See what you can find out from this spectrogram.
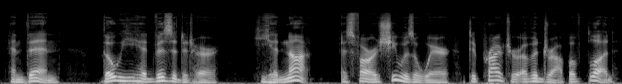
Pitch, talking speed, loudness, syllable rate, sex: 125 Hz, 220 wpm, -19 LUFS, 5.9 syllables/s, male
